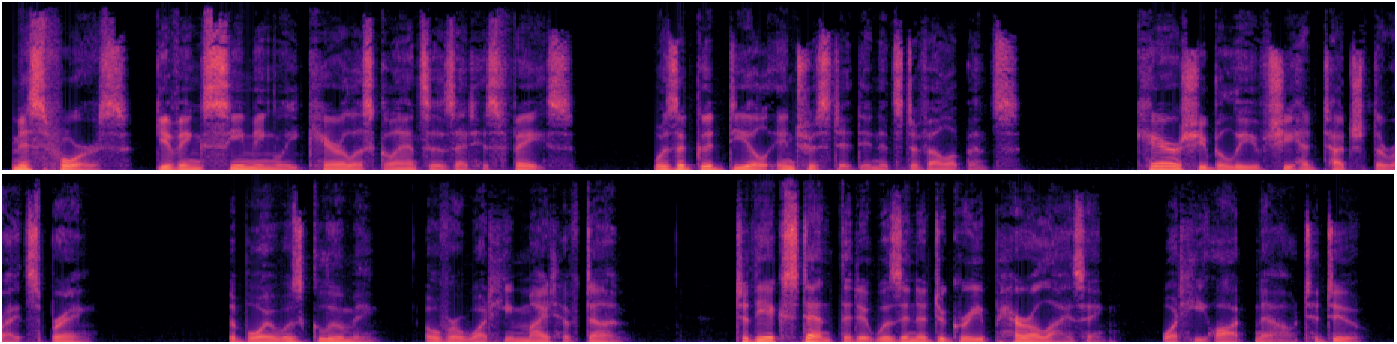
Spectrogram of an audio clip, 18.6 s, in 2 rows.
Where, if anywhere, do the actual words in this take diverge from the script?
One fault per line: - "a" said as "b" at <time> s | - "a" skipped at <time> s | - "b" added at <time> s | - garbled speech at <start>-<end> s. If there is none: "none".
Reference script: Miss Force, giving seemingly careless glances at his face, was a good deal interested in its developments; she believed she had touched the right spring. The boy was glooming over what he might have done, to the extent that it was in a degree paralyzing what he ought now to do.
- "care" added at 7.5 s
